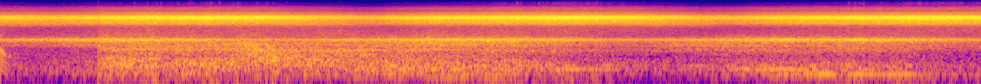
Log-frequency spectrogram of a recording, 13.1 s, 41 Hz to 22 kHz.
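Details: A dense chorus of cicadas, possibly a periodical brood (thought to be 17-year), makes a steady, loud, shrill buzz that swells and fades slowly. They fly everywhere and feed on a red maple in a house yard in Halifax, Virginia, in 2024.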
